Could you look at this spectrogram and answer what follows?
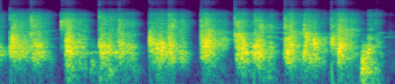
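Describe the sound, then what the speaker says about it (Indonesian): A class of children clap hands together in a rhythmic pattern, eight sharp bursts of clapping in quick succession with short gaps between, loud and near, with no talking. "tepuk tangan buat kelas Imam Maliki"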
